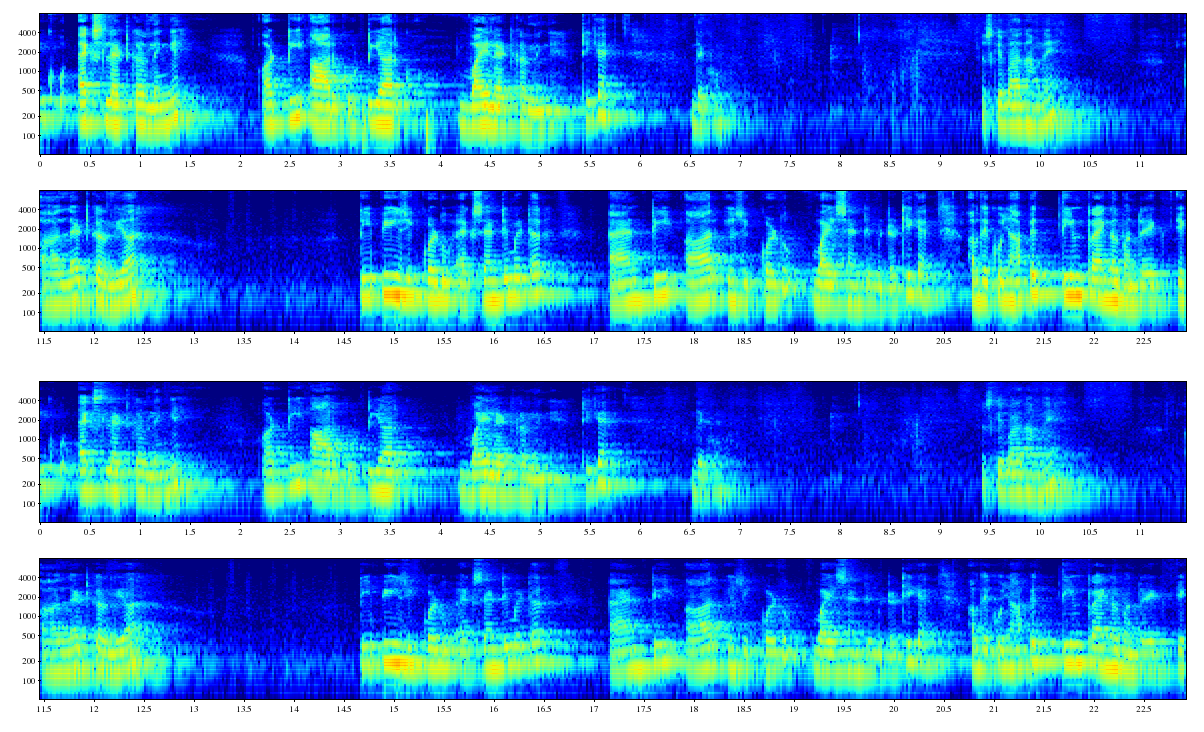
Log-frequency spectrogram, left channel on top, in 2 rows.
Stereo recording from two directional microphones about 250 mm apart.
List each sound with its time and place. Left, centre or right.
0.0 s speech: left
9.4 s speech: left
11.4 s speech: left
14.6 s speech: left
